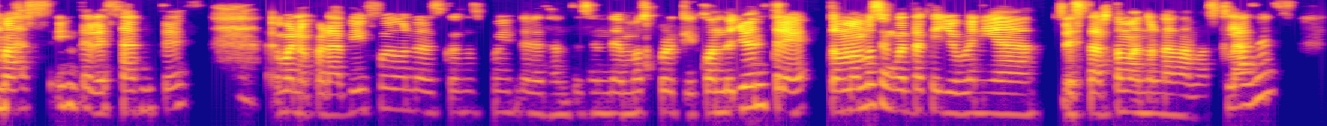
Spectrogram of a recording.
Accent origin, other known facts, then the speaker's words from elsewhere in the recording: Mexico; also born or lived in Helsinki, Finland; soy mexicana, soy diseñadora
